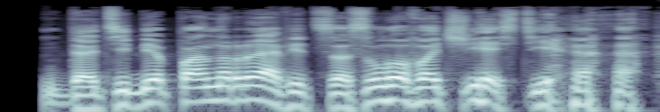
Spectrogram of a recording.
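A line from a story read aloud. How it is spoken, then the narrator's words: Laughing. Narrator (Russian): обещал ей один из балбесов сквозь смех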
